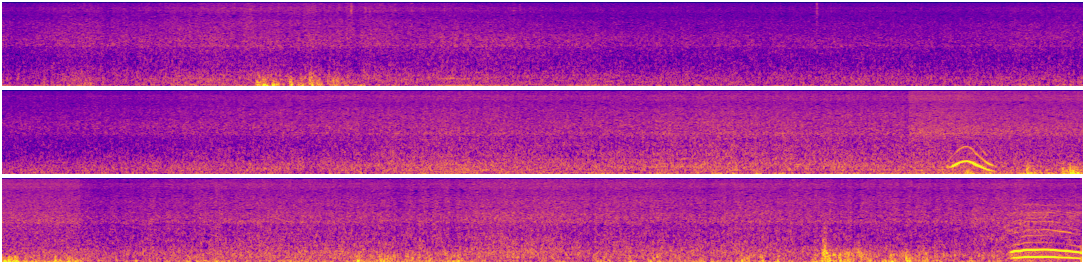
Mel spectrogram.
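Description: Strong wind rushing through leafy trees, a steady hiss that slowly swells. Gusts buffet the microphone with low rumbles about two to three seconds in and again around twenty to twenty-two seconds.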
